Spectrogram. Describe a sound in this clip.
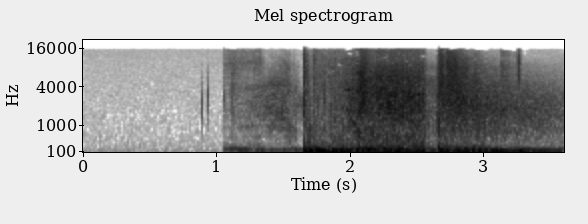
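A rocket launcher fires with a loud rushing whoosh.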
